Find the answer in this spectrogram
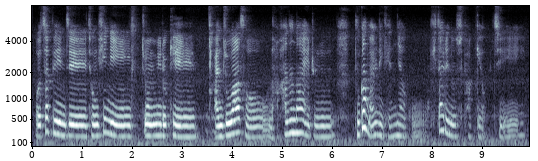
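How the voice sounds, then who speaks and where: Woman, conversational testimony, mid-pitched, soft and reflective, faint background hiss. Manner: soft-spoken and reflective, with pauses and fillers. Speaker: speaker sharing a personal testimony. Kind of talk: casual testimony talk.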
